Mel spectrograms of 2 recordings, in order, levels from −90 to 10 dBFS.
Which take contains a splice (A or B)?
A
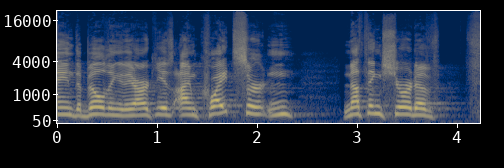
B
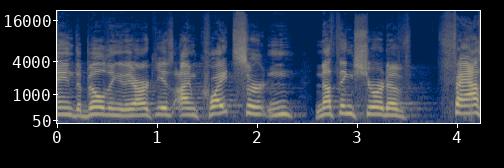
B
